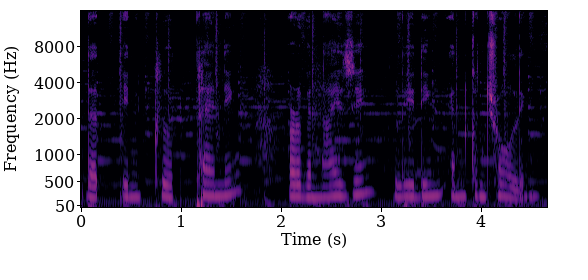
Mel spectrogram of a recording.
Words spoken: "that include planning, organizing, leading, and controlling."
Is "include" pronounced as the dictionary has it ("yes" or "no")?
yes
